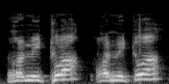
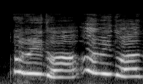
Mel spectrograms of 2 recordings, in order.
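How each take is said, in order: First: "Remue-toi" with weight on final "toi"; measured, landing on "toi" in "Remue-toi"; stress on the last syllable. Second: "Remue-toi" high and urgent, weight before "toi"; early stress. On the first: Teacher translates the first call, "Remue-toi" stressed on "toi". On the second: Teacher translates the second call, "Remue-toi" high with early stress. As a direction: cry out "Remue-toi", pitch jumping high from the start. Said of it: "Milaël". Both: Shown as a demonstration.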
